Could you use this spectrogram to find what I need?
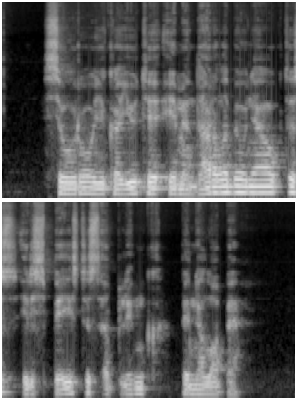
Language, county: Lithuanian, Šiauliai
